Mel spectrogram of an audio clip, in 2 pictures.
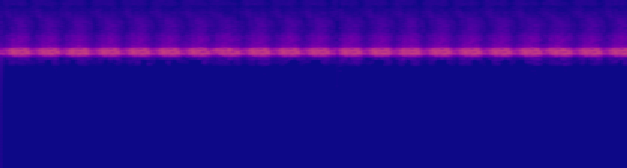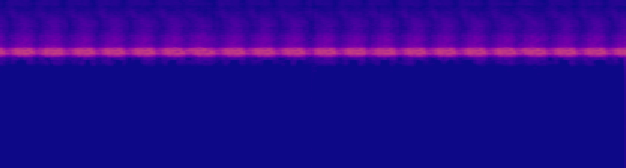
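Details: Under a full moon on a farm meadow, crickets keep up a shrill, even trill on a summer night, throbbing at a steady four pulses a second with nothing else heard.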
